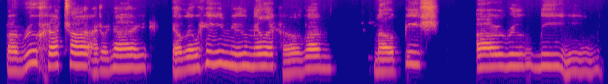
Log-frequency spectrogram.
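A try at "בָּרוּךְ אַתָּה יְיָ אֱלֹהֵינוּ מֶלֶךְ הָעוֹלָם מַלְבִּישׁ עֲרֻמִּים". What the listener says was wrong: Beautiful. You have such a lovely voice.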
